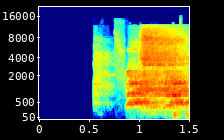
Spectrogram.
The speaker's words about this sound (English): I have a barking dog situation. Behind the curtain.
